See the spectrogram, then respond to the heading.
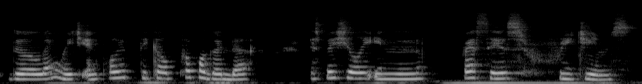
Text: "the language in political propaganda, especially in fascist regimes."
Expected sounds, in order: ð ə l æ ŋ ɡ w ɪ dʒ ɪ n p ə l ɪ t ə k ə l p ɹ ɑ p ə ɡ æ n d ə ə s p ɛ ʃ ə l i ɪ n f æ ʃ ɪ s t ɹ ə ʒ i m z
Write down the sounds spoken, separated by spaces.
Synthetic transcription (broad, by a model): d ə l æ ŋ ɡ w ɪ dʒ ɪ n p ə l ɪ t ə k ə l p ɹ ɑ p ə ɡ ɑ n d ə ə s p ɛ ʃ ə l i ɪ n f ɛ s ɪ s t ɹ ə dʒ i m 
